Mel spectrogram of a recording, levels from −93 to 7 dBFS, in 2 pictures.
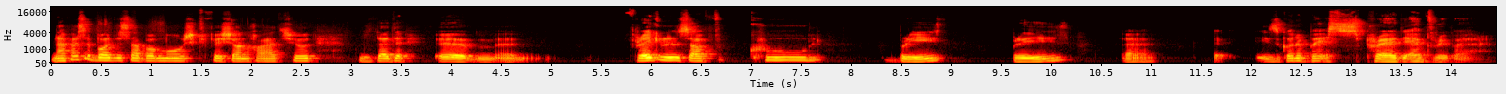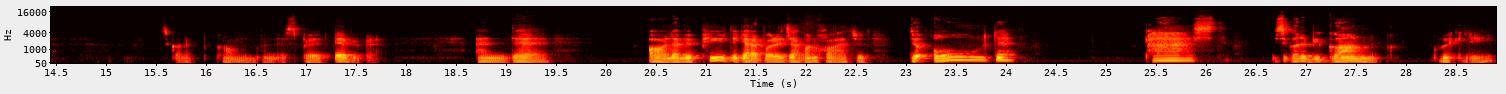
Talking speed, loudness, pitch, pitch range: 90 wpm, -30 LUFS, 140 Hz, 115-165 Hz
